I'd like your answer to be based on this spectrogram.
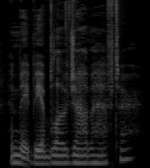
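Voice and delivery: normal talking voice

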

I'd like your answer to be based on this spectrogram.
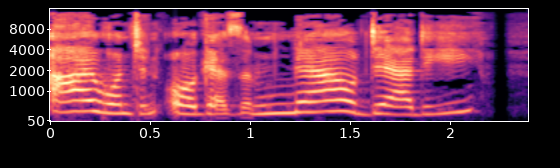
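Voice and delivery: put-on whiny, grating, annoying voice. Doing a very annoying voice, Veruca Salt voice. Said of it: "in my Veruca Salt voice, because that is a very, very annoying voice".

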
